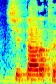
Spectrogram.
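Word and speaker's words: Siddhartha: 이래, 발음을 이렇게 시타르터 이래 부르는데요.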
